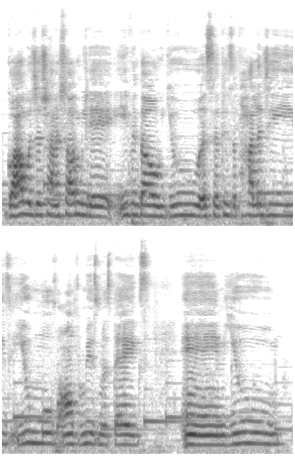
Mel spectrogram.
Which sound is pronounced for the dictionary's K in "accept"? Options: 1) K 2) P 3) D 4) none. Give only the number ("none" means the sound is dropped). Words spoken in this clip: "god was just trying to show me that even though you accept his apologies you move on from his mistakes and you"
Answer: 4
